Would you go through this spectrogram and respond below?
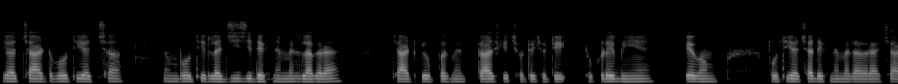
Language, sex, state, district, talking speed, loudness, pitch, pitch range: Hindi, male, Bihar, Supaul, 245 wpm, -37 LUFS, 135 Hz, 130-140 Hz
